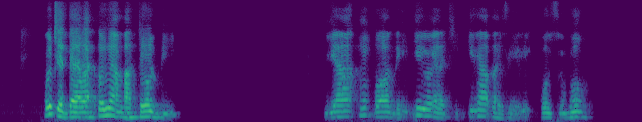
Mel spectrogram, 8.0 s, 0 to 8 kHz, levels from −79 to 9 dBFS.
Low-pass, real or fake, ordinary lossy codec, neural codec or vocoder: none; fake; none; codec, 16 kHz, 1 kbps, FreqCodec, smaller model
